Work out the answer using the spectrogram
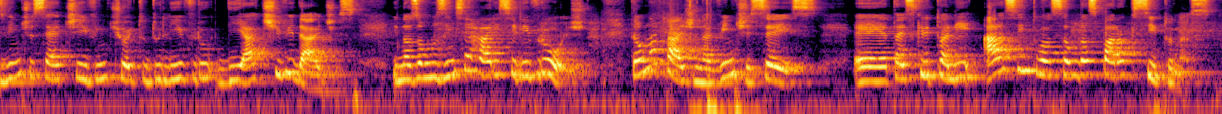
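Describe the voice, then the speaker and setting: A woman teaching young pupils, explaining step by step in a clear, patient way. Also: on the high side, normal speed, darkish tone, echoey room. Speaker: primary school teacher. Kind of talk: recorded review lesson for children.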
